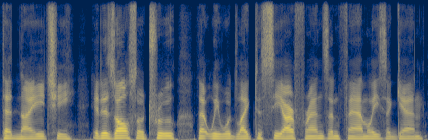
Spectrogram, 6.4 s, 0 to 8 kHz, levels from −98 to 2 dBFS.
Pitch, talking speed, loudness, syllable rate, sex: 120 Hz, 160 wpm, -20 LUFS, 3.9 syllables/s, male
